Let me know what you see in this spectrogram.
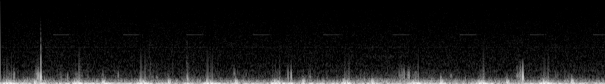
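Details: Heart sounds recorded alongside an ECG: steady low thumping heartbeat with a soft hum underneath; ordinary heart sounds.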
